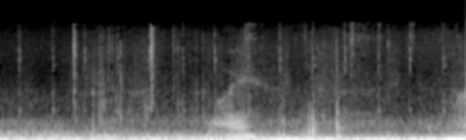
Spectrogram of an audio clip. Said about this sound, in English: So many cars. Too many.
